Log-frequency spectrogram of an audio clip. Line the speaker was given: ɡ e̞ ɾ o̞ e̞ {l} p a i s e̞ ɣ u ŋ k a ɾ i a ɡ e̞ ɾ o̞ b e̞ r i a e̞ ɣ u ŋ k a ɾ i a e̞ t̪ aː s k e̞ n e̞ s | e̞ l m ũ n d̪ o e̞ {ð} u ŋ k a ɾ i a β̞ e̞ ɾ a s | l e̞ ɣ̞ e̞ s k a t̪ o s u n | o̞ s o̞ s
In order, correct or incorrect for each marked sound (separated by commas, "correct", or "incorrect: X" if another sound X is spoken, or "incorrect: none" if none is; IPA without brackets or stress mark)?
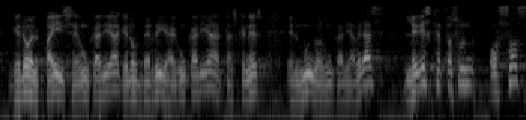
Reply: correct, incorrect: ɣ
